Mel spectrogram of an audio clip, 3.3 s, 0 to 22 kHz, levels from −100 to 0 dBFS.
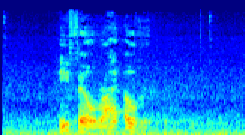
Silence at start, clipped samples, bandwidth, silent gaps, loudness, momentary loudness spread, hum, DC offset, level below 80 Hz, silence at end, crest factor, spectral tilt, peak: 0.05 s; under 0.1%; 16 kHz; none; -30 LUFS; 24 LU; none; under 0.1%; -46 dBFS; 0 s; 20 dB; -6.5 dB/octave; -14 dBFS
